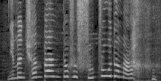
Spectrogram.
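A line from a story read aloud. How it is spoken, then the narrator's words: Shouting at us. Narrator (Chinese): 冲着九五年的我们大喊道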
